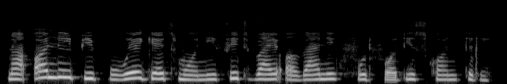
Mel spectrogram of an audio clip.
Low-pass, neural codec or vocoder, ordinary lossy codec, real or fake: none; codec, 16 kHz, 16 kbps, FreqCodec, larger model; none; fake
